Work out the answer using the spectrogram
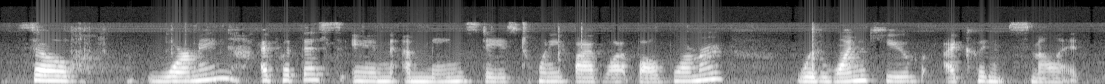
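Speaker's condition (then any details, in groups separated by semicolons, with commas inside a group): No condition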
